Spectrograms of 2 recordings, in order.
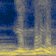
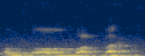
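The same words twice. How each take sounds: First: It is said loudly, like a shout. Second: It is said softly, barely audible.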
